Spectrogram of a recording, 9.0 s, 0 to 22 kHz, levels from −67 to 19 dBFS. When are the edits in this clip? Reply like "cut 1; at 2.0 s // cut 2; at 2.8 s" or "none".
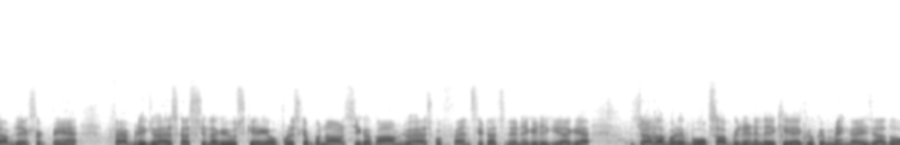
cut 1; at 6.1 s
